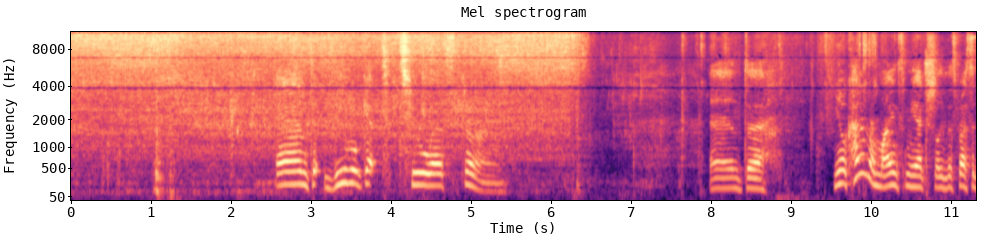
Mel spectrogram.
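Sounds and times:
running water pouring into a sink as oily hands are washed: 0.0s - 7.5s
speech: 2.6s - 5.5s, 8.0s - 8.8s, 9.5s - 11.3s.

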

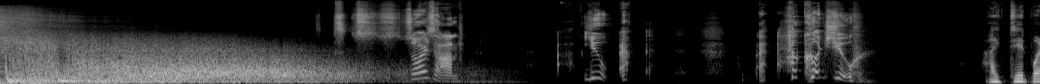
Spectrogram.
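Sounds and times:
high-impact missile launching: 0.0s - 5.0s
speech: 4.1s - 4.8s, 8.2s - 8.8s, 9.9s - 10.3s.

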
